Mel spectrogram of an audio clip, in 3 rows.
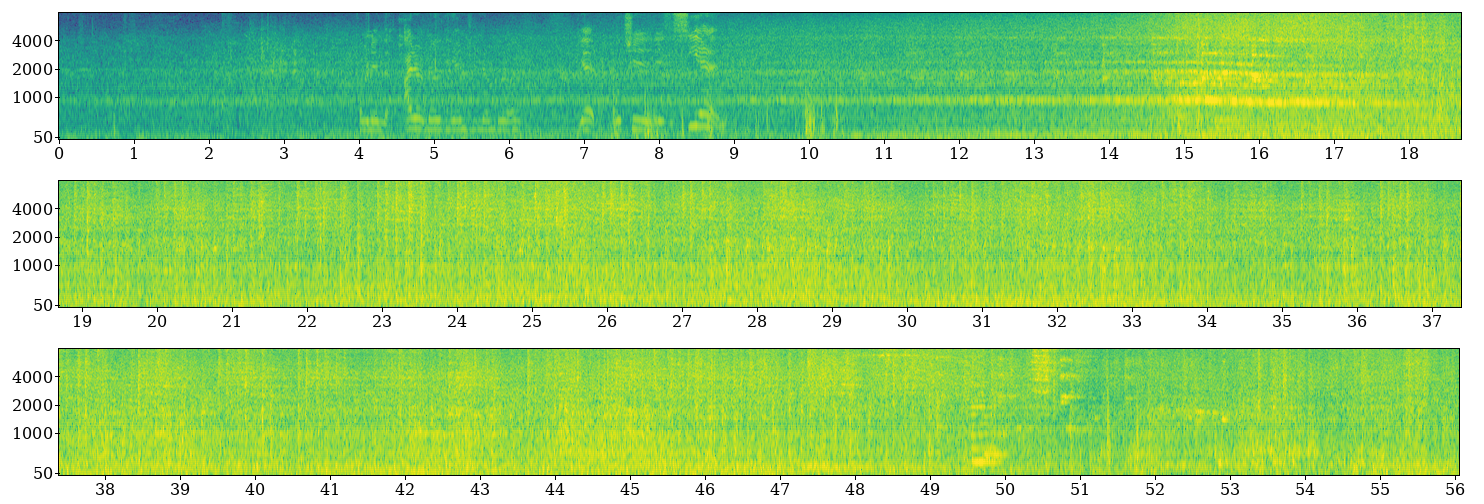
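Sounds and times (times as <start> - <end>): train horn: 11.1 - 18.9, 49.4 - 51.2
freight cars rumbling and clacking: 17.5 - 49.6, 50.2 - 56.0.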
